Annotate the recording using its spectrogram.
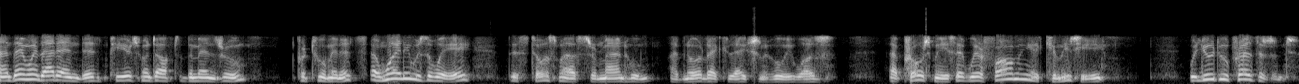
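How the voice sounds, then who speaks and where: Someone speaks at a fairly quick pace with a Kerry accent. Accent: Kerry Irish. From Ireland, County Kerry (Killarney). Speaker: former public speaking organization president. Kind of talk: interview with storytelling.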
